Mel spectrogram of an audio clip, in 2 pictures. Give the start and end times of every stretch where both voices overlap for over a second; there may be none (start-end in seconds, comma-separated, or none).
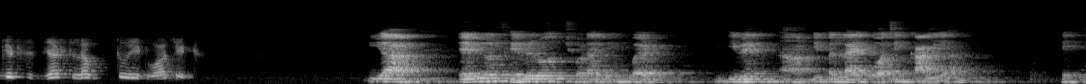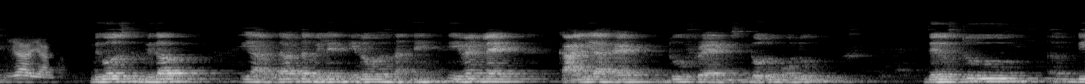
none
